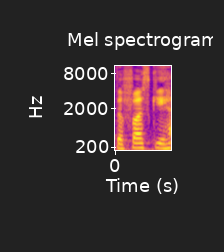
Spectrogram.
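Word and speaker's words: Daufuskie: I think it's Dufusky, how they pronounce it colloquially.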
